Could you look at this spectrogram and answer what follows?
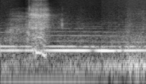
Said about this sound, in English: That's me sniffing because I have a lot of snot.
